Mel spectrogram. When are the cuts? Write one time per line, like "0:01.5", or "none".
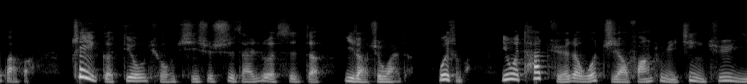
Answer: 0:03.3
